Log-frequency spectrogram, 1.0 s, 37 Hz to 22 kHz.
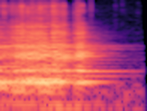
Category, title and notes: Sound effects > Other mechanisms, engines, machines
Handsaw Tooth Teeth Metal Foley 6
percussion, fx, hit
